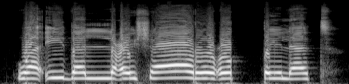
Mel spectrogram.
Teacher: یہاں حرف الطا ہے، طا حروف تفخیم میں سے ہے، ہمیں اسے بھاری آواز میں منہ پھلا کے ادا کرنا ہے · عین کی ادائیگی حلق کے درمیان والے حصے سے ہے تو ہمیں عین کو وہیں سے پڑھنا ہے اور جو کہ اس کے نیچے زیر ہے تو ہم عین کو زیر سے ادا کریں گے.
